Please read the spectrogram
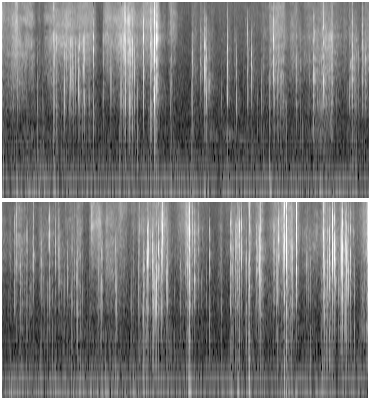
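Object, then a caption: Pocket tissue pack in thin plastic film. A small colorful pocket tissue pack in a thin plastic film wrapper, full of paper tissues, is crinkled, squeezed and scratched with fingertips and nails close to the mic. Dense, bright crackling and crinkling snaps come in quick, uneven bursts with very short decays over a faint, steady low hum.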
